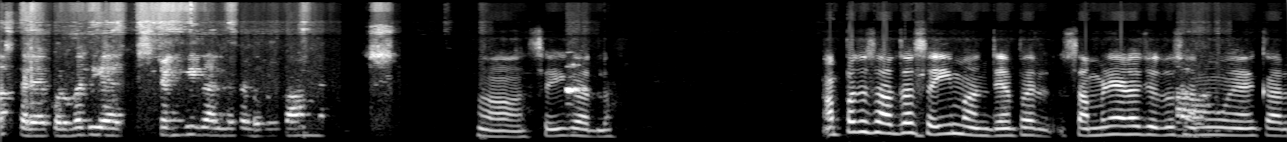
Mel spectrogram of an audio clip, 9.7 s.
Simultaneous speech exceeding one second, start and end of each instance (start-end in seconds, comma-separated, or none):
none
